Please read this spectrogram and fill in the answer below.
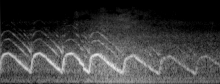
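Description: Police siren in a fast yelp, its pitch sweeping up and down about three to four times a second, loudest about a second in and then fading away.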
